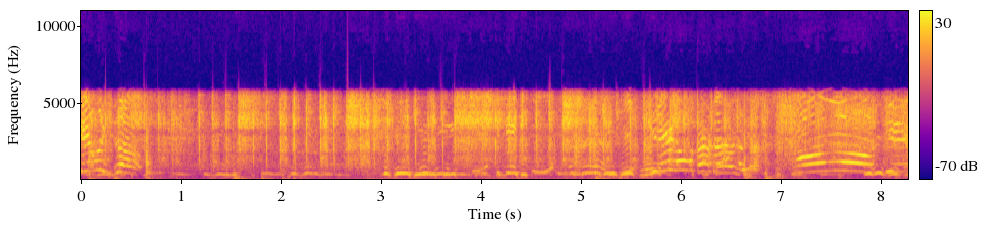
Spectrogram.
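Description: Young girls laughing and giggling with wordless playful vocal sounds, ending in a high squeal that rises and falls.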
